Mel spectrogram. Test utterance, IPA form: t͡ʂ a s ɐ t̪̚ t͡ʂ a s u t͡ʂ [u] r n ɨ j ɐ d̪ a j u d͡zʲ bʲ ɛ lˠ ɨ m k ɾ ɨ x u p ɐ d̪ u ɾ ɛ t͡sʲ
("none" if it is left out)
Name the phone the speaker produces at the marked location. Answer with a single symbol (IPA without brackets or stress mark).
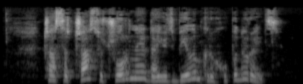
ɔ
